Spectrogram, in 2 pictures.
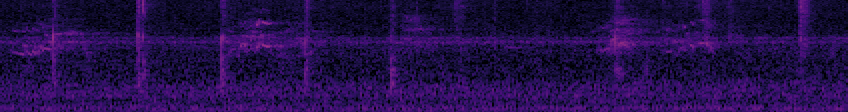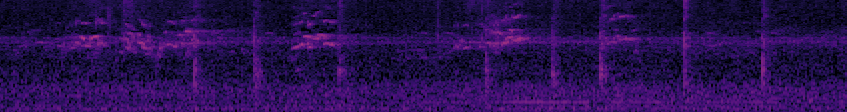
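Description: Faint chirps of small birds, short calls coming every second or so and most often in the second half, over a steady low background hum with scattered light clicks.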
